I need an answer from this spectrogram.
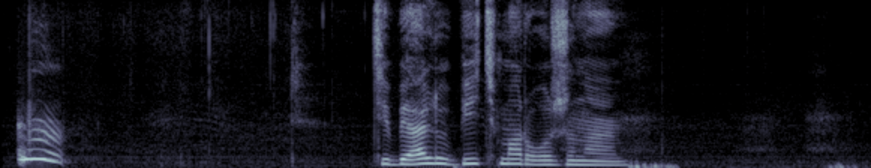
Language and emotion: Russian, neutral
